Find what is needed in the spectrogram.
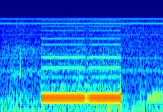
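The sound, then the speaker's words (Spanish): A steady telephone line tone on a raw call, one loud, even beep lasting about a second, with faint hiss before and after it. “Ah, ahí está, es una llamada y está en crudo.”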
